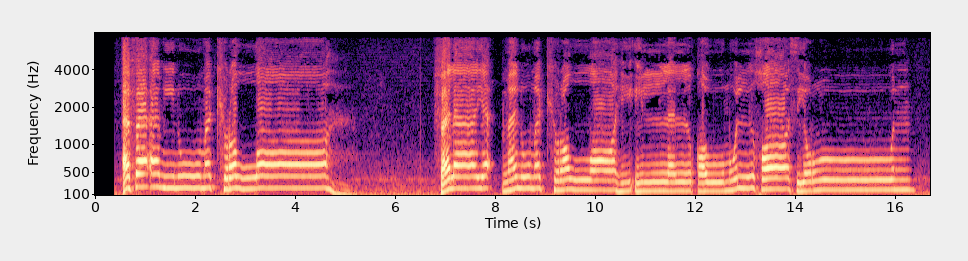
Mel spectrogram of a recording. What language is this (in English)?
Arabic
